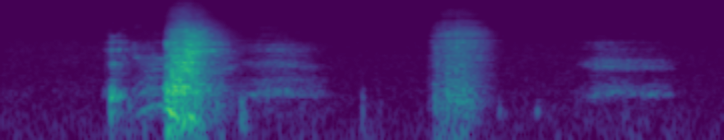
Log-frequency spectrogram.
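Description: A loud explosive sneeze with a sharp inward breath before it, then a second shorter sneeze and a brief sniffle.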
